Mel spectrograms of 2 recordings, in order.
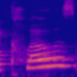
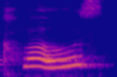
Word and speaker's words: close: Sentence number two, I close my eyes before I sleep. I close my eyes before I sleep.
